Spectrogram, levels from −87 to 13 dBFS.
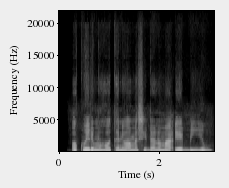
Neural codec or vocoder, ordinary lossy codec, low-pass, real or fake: codec, 44.1 kHz, 2.6 kbps, SNAC; none; none; fake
